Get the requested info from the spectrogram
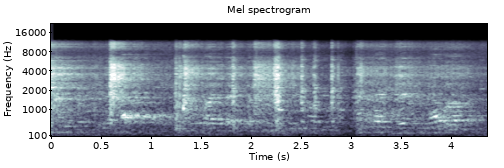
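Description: Indistinct voices talking, with several sharp knocks, the clearest about a second and two seconds in.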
